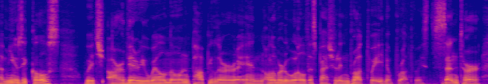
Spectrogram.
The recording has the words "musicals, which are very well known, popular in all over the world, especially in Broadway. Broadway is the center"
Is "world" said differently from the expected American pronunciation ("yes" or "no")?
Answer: no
